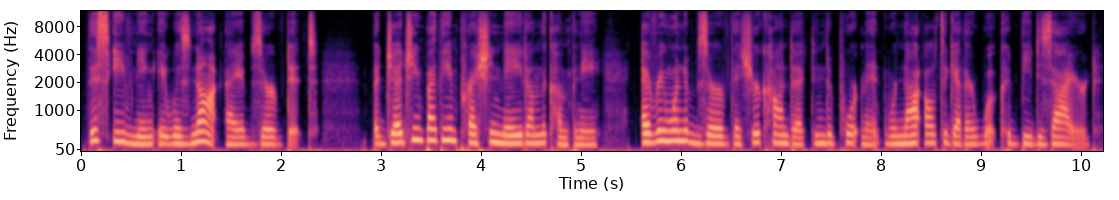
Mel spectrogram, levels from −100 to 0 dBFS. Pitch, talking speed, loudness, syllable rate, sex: 200 Hz, 180 wpm, -19 LUFS, 6.1 syllables/s, female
